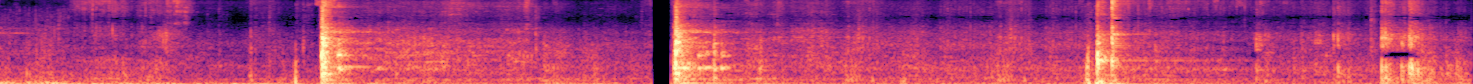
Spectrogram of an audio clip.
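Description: Stunt scooter's wheels rolling on concrete, broken by four sharp clacks as the scooter's deck and wheels slam down on the ground or the bar during tricks, spaced about one and a half to two seconds apart.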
